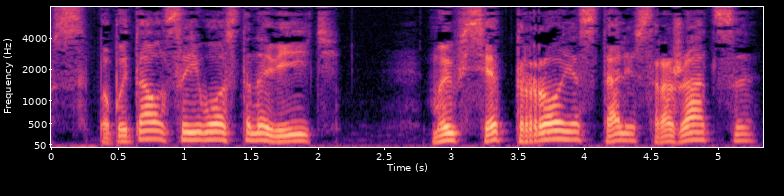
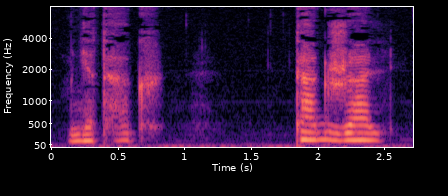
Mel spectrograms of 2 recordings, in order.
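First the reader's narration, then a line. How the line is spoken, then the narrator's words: Whispered. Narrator (Russian): прошептала Гермиона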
